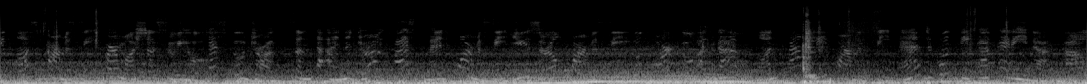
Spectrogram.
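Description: Car engine and road noise heard from inside the cabin, a steady low hum that swells for a second or two near the middle, with indistinct voices talking over it and one sharp click near the end.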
